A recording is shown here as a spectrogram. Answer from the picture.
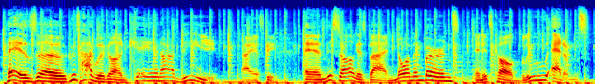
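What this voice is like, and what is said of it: Funny radio DJ voice. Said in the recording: “should I do this like radio style? ... I'm doing a funny voice”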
